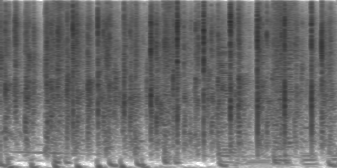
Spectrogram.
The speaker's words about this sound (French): On peut les applaudir.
